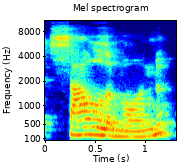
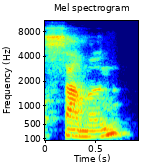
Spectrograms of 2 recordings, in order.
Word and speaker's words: salmon: for a long time I said Salamun not salmon oh wow yeah dude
